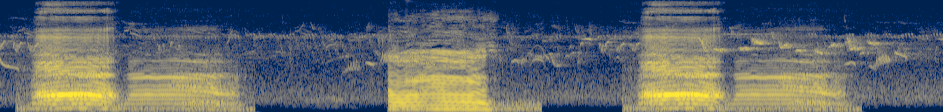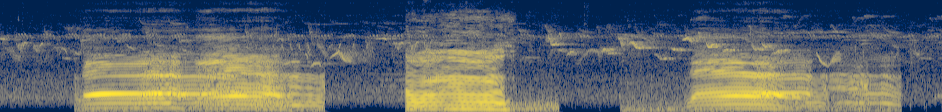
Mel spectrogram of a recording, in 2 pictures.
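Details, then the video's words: Many cows calling in the morning on their way from the field back to the barn: frequent overlapping moos, several in quick pairs, some rising and strained, amid background birdsong. "Dozens Funny Cow Sounds in the Morning, Returning from the Field to the Barn, Cow Sounds"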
